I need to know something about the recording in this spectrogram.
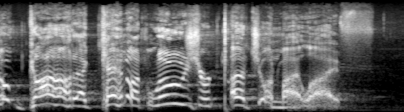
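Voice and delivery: anguished pleading. Speaker voicing a prayer from scripture, acting out David's agony. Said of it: "Hear the agony in David's voice".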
